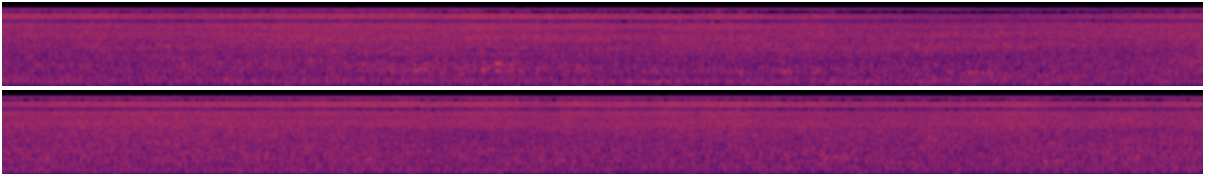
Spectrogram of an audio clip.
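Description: Steady rush of hot-spring water pouring down the travertine terrace cascades, with bathers' voices mixed in.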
